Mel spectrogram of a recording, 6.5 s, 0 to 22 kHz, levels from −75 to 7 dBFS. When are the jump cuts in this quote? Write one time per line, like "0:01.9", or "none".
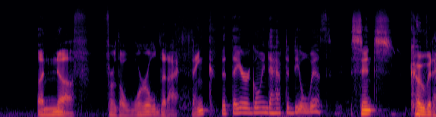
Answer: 0:05.1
